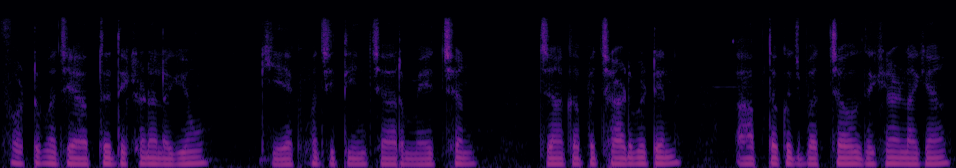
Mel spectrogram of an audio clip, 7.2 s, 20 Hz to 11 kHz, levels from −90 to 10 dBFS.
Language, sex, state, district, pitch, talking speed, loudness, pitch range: Garhwali, male, Uttarakhand, Tehri Garhwal, 110 Hz, 175 wpm, -52 LUFS, 110-115 Hz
